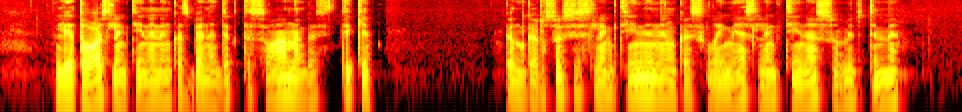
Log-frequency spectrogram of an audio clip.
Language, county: Lithuanian, Alytus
